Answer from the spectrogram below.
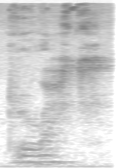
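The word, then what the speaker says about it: רוח: Y en hebreo se pronuncia ruaj.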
